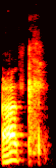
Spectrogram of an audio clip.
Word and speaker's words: atl: A fantastic speech sound in Nahuatl, if you say it right, is that last sound, the tl. You hear it in words like atl, meaning water, and tlali, meaning earth. It's not a sequence of t plus l, as in Huxtable, but instead it's an affricate.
